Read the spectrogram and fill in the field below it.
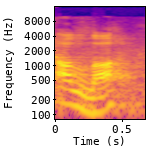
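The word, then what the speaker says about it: الله: ketika masuk pada kalimat Allah bunyinya tebal. Tafhim. Maka ada kitabullah. Bunyinya itu kan dhammah. Ya kan, ini ya kurunallah, bunyinya tebal. Karena huruf sebelum kalimat Allah itu berbaris, kalau tidak fathah dhammah. Jadi bacanya tebal.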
